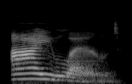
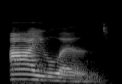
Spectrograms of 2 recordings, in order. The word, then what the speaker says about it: island: Então, ilha é island. Cuidado com essa palavrinha. Apesar de ter a letra S, nós não pronunciamos ela, tá? Island.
